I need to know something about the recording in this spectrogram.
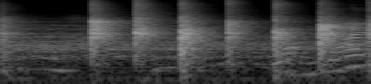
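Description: A person clapping hands: five sharp, evenly spaced claps, about three a second.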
